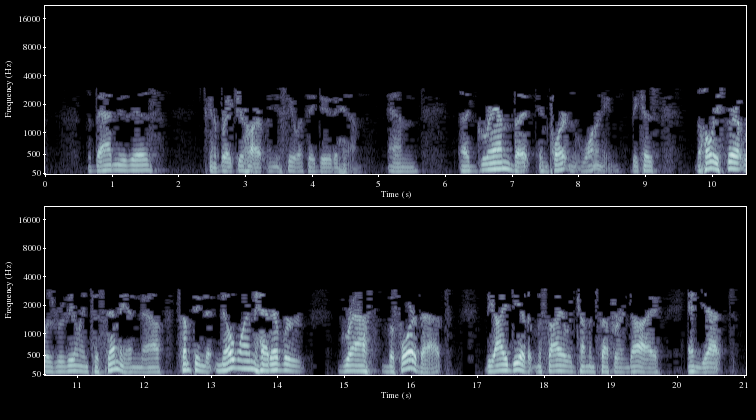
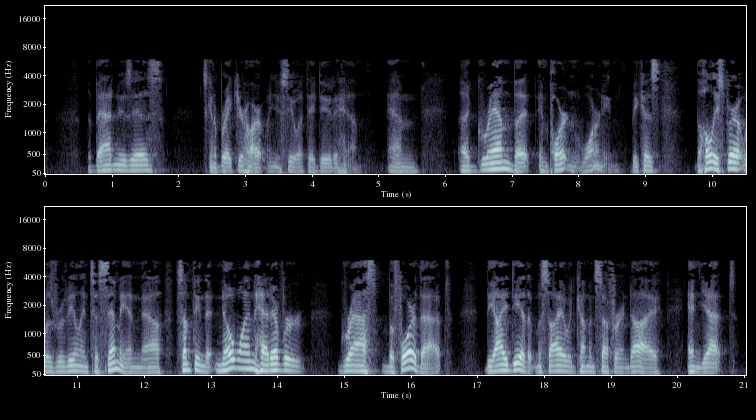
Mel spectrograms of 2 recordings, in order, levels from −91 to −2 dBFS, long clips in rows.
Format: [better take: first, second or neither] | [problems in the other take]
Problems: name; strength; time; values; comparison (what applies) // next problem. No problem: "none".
second | garbled, watery; badly; nothing above 2.5 kHz; slightly in the second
